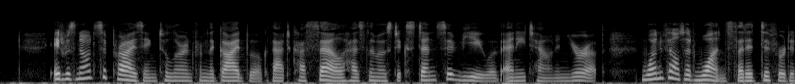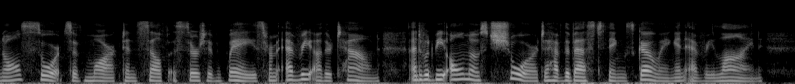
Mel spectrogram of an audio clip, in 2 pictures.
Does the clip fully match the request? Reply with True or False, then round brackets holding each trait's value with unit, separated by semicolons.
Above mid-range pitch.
False (175 Hz)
